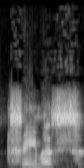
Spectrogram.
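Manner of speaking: high, rising questioning echo; acted-out disbelief, voice jumping up; incredulous echo. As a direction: repeat it back as a startled question, pitch lifting.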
